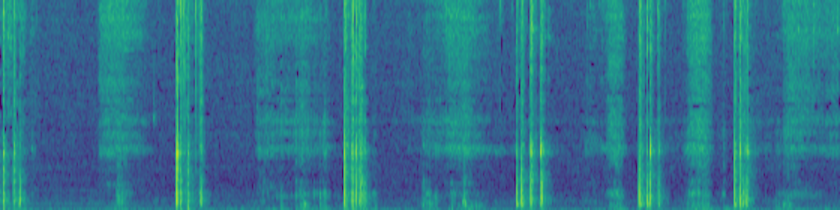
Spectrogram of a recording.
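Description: A wooden cutting board is tapped with gold finger rings, giving about eleven short, sharp clicks and clacks with a bright metallic edge. Softer scrapes sound between the taps, with quiet gaps in between.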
